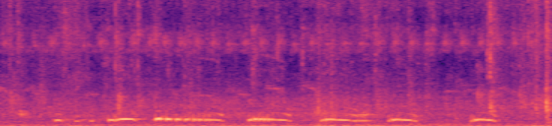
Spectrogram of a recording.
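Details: Recorded khan yon crow of a white Spotted Dove, full four kuk, deep medium-to-large voice: a short series of low, hollow coos, the middle notes longest and loudest, spaced about half a second apart.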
